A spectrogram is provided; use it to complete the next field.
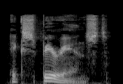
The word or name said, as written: experienced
